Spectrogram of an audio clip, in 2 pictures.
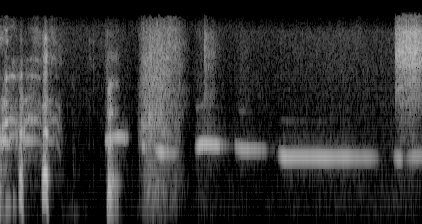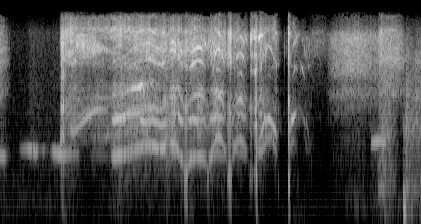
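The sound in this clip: A person idly whistling out of boredom: a few short chirps, then long, slowly wavering held notes that drift in pitch, with bursts of hissy noise in the background.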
